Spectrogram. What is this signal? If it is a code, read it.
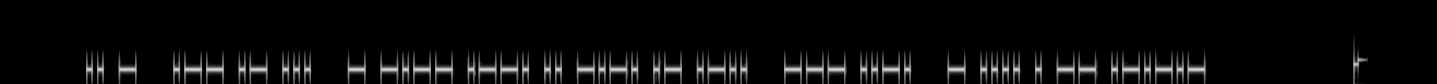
Morse code, heard as a keyed tone, about 22 wpm, 700 Hz. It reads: IT WAS TYPICAL OF THEM.
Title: Sentences from Top 1100 Words 22wpm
